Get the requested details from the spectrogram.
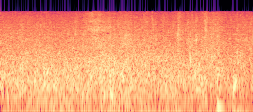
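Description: rushing river current

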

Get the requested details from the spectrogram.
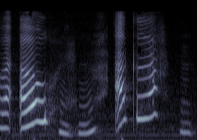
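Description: toddler babbling

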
